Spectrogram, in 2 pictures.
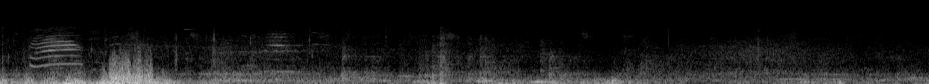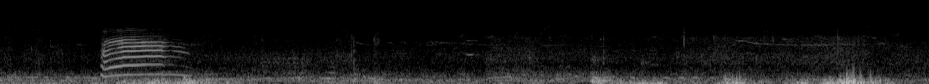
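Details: Stray cat on a cat island, filmed with a GoPro HERO8: two loud, drawn-out meows about nine seconds apart, each rising then falling, over steady outdoor wind rumble and some low background noise.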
